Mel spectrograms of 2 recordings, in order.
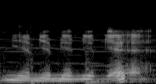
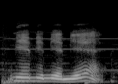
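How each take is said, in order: First: It is said in a sexy voice. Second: It is said in a plain voice.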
